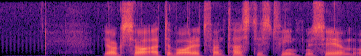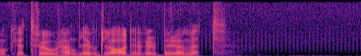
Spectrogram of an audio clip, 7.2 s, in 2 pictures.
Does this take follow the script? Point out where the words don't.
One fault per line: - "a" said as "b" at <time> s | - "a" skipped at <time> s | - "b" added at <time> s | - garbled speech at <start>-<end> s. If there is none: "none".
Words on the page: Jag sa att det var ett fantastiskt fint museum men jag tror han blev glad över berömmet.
- "men" said as "och" at 3.5 s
